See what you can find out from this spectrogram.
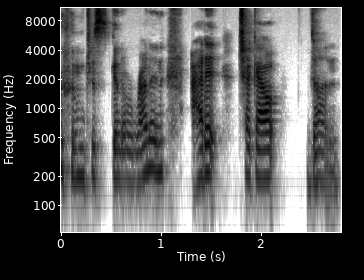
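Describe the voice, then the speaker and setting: A quiet woman's voice, fairly low in pitch. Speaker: journaling vlogger. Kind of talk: casual chat. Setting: at home, fiance sleeping nearby. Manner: hesitant, lots of fillers.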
